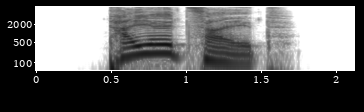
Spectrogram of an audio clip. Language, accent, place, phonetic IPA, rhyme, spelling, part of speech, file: German, Germany, Berlin, [ˈtaɪ̯lˌt͡saɪ̯t], -aɪ̯lt͡saɪ̯t, Teilzeit, noun, De-Teilzeit.ogg
- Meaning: part time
